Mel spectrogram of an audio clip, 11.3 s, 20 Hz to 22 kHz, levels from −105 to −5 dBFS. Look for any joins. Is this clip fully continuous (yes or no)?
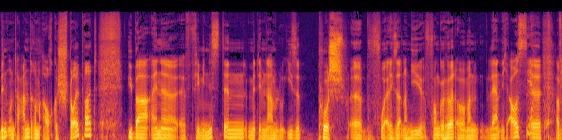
yes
